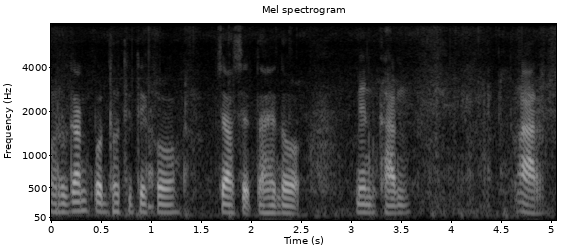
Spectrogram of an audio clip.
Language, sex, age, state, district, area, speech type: Santali, male, 45-60, Odisha, Mayurbhanj, rural, spontaneous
